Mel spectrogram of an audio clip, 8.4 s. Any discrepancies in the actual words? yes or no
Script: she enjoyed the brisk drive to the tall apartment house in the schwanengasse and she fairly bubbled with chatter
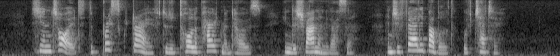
no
